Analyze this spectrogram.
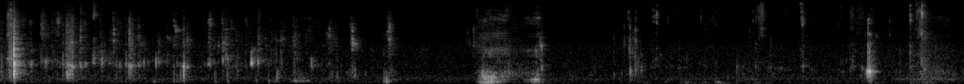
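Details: Raw meat being eaten by a pit bull, with sparse, quieter wet clicks and smacks, a heavier chomp near the middle, and short silent pauses between the bites.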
